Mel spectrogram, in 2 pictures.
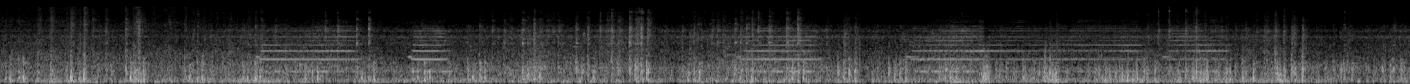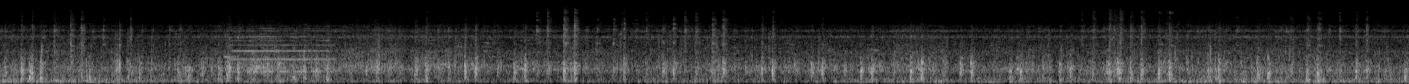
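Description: Indian Railways passenger train running at speed, heard from an open coach window: steady wheel rumble and rail clatter throughout. The locomotive horn sounds several times: two short blasts about three seconds in, a long blast of about four seconds around ten seconds in, and a short one at about seventeen seconds.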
